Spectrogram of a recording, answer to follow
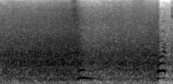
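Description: A woman's voice gives one short, hoot-like held note about a second in, over steady street noise.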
